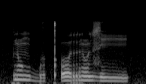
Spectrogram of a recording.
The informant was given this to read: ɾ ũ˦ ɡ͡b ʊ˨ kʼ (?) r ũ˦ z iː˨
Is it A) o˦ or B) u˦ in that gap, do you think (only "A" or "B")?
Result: A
